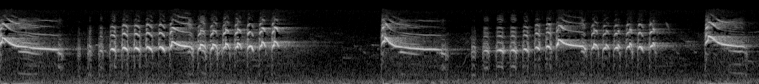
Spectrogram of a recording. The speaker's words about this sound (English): There's a certain whistling quality to that first part of the call, don't you think? This morning, it's congratulations to Richard Stainer, who was first in with the correct answer, the whistling kite.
